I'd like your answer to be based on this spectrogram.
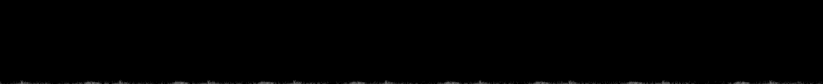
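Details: Recorded heart sounds for a sleep-relaxation track with whispered voice: steady soft low paired thumps at about 67 beats a minute over a faint hum; a regular normal heartbeat.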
